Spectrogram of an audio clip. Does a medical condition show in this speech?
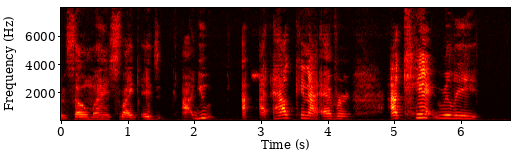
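Yes: cerebral palsy; since early childhood.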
